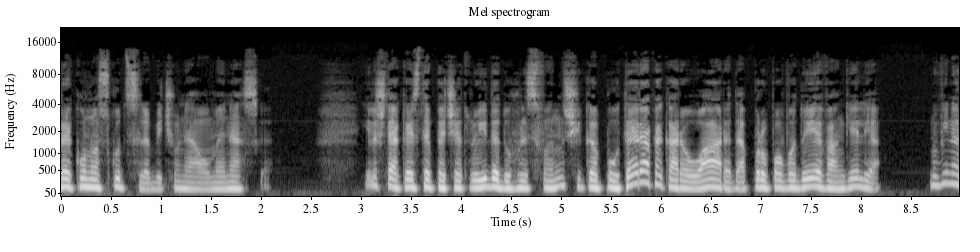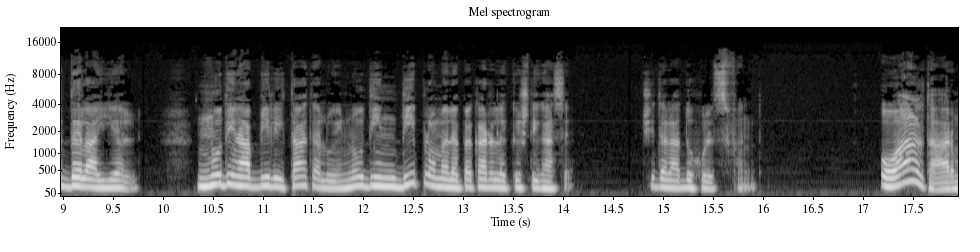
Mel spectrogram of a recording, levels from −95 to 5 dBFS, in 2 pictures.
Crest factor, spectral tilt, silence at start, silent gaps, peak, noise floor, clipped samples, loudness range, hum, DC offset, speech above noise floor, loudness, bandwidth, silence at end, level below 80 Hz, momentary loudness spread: 16 dB; -6.5 dB/octave; 0 s; none; -2 dBFS; -62 dBFS; under 0.1%; 5 LU; none; under 0.1%; 46 dB; -17 LUFS; 12 kHz; 0 s; -56 dBFS; 11 LU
